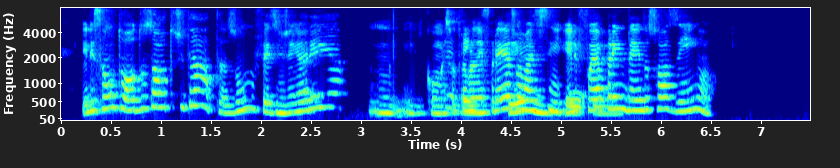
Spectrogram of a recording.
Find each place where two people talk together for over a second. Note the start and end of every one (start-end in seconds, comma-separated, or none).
3.8-5.5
